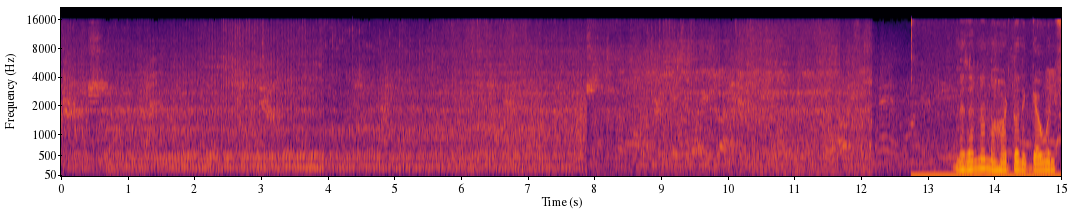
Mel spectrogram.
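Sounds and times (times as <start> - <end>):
small motorcycle engine running: 0.0 - 7.8.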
